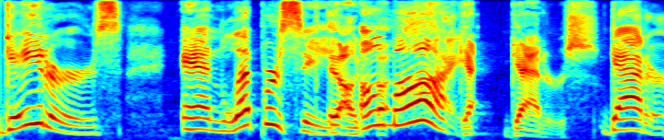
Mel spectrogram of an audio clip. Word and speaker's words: Gators: Gatters. Don't say gators. Okay. You can't, it's Florida. Don't say gators. Gatters.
